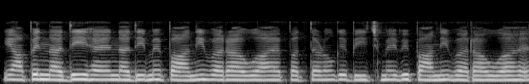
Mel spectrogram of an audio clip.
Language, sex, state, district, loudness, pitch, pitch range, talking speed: Hindi, female, Chhattisgarh, Bilaspur, -15 LUFS, 210 Hz, 205-220 Hz, 215 wpm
